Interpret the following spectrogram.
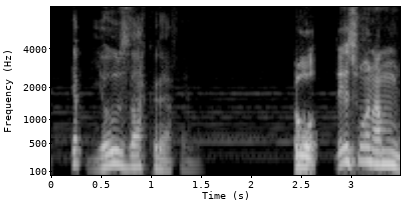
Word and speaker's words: Yozakura: So the Yozakura family, is that how it's pronounced? Yep, Yozakura family.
